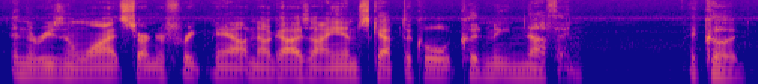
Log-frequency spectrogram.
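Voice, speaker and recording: A man in his thirties tells ghost stories to camera in a casual, earnest vlog style. He rambles, repeats himself and keeps calling his viewers guys. His voice sits at a medium pitch, and by his own account he talks loud. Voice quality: loud talker. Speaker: channel host.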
